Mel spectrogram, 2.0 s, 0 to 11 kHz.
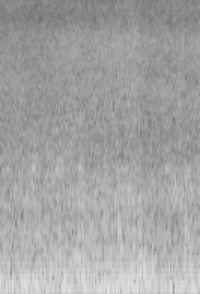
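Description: Garrett 4CD miniature steam traction engine driving along a road, heard from close behind: a steady, loud rumble of its wheels and running gear.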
